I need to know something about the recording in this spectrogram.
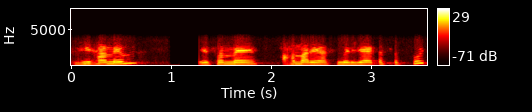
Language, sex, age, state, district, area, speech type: Hindi, other, 30-45, Uttar Pradesh, Sonbhadra, rural, conversation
